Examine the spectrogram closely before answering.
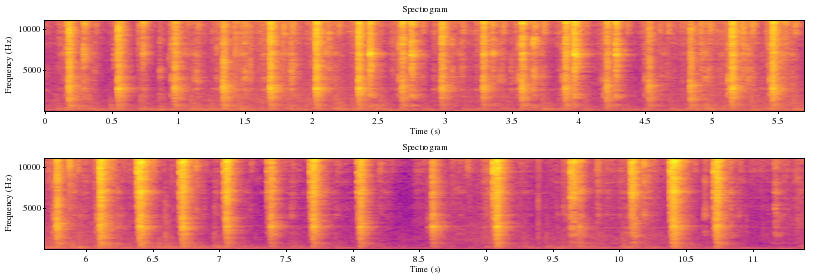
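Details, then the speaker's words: Old blow torch being restored; hand pump's packing pushed out with back pressure so it flares against the cylinder walls, now pumping with sharp strokes about three per second and building pressure until it hisses; pump working normally. "Now it's starting to pump. Had to get that packing pushed out, a little back pressure on it so that it flared out against the sides of the pump."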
